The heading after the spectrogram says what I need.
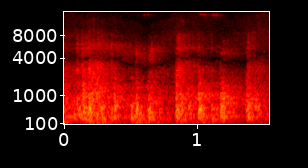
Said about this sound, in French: Un bruit de clé dans la serrure.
